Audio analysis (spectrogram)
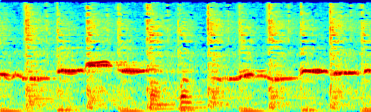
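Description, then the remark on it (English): Someone whistles a bright melody, moving between a few steady notes, over a bouncy musical backing with a thumping beat and bass. The whistle sits clearly on top of the accompaniment. “If only you'd come back to me, my lips would whistle a song.”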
